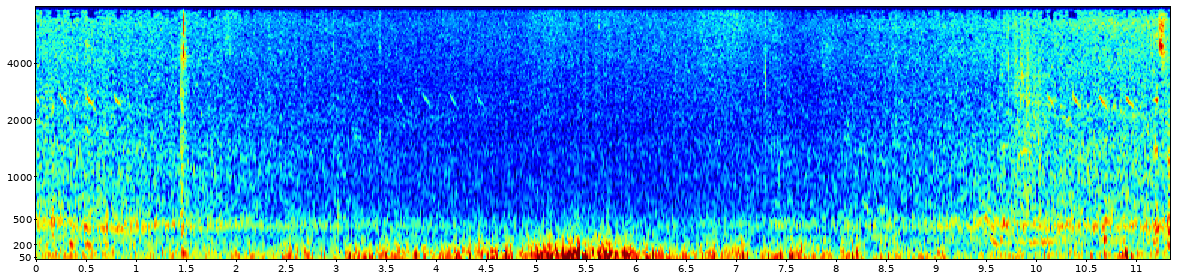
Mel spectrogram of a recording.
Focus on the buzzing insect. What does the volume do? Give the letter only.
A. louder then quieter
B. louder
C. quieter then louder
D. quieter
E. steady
C.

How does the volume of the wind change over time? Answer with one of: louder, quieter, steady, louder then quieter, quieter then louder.
louder then quieter.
